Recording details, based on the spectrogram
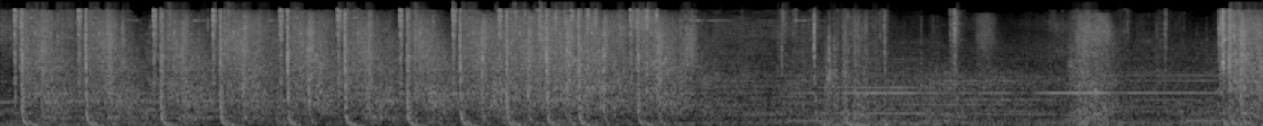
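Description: Rapid, dense bursts of gunfire and heavy blasts from a shotgun in Shadows of the Damned, a horror action game, pounding loudly and continuously under a thick layer of game noise with no voices.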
